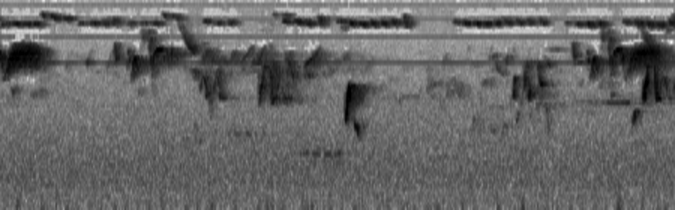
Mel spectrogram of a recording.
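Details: A Brown-eared bulbul (Hypsipetes amaurotis) that has come to eat fruit gives shrill, squeaky chirps in scattered bursts, with one sharp downslurred squeal midway; a thin high hiss and faint background chatter continue throughout.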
